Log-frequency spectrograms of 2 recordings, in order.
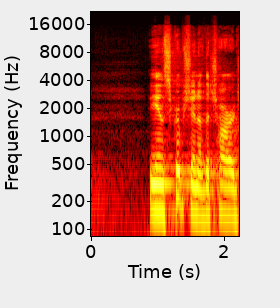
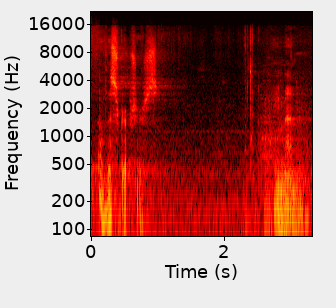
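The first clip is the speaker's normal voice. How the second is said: breathy closing prayer whisper; whispered blessing; 2 semitones lower, 18 dB quieter than usual. Real, not acted. Minister closing the reading, soft whispered blessing. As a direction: let the blessing fade to a whisper.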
